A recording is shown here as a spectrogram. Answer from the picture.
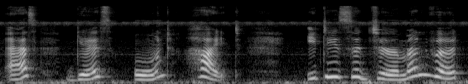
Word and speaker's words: Gesundheit: That is a funny looking word which is pronounced as Gesundheit.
